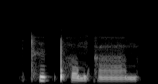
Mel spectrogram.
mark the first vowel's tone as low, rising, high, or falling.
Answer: high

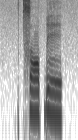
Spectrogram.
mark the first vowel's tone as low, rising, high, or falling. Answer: low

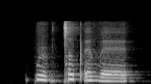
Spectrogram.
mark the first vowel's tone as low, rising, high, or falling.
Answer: falling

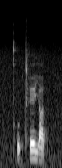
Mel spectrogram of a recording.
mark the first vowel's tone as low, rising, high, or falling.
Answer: low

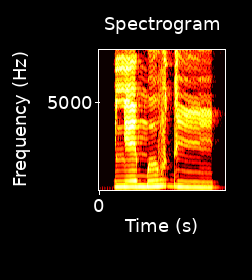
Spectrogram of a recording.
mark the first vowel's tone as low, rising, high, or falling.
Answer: low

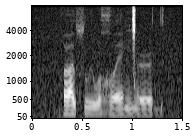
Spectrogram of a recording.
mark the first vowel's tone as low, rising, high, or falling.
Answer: high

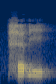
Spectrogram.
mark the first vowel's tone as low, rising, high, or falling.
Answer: high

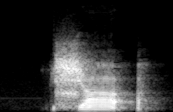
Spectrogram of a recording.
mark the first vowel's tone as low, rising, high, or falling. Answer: high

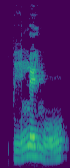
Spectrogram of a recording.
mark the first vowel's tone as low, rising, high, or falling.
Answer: rising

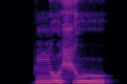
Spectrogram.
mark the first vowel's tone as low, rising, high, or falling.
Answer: falling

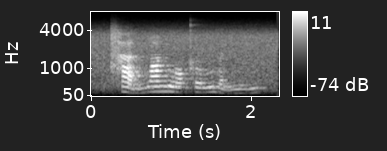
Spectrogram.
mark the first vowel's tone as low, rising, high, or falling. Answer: low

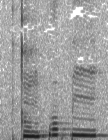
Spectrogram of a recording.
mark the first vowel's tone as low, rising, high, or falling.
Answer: low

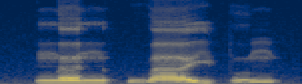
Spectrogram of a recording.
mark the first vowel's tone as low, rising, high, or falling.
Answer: high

